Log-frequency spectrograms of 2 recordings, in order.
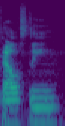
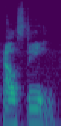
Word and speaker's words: Palestine: They pronounced it East Palestine, not Palestine. I was surprised, but I think actually Palestine is I think it could go either way.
